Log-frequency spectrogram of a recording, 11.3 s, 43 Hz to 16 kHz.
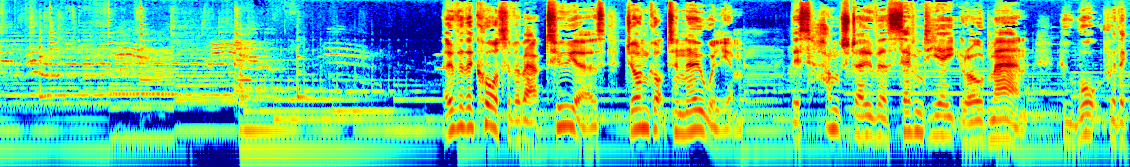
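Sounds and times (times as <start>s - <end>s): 
several cats meowing: 0.0s - 4.6s
speech: 4.5s - 11.2s.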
